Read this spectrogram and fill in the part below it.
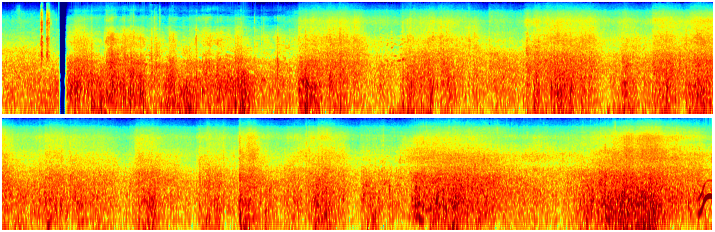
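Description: Waves wash onto the shore nearby.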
